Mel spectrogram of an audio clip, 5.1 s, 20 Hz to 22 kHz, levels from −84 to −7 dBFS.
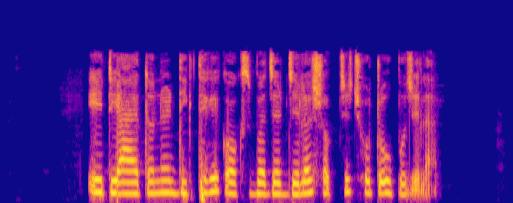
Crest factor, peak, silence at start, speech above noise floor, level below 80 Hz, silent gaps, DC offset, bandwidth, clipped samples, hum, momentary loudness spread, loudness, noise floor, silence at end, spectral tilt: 16 dB; -2 dBFS; 0.9 s; 69 dB; -50 dBFS; none; under 0.1%; 8.2 kHz; under 0.1%; none; 6 LU; -15 LUFS; -84 dBFS; 0.75 s; -3.5 dB/octave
